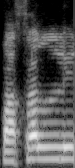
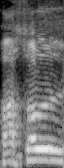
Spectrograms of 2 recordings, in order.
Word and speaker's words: فصل: আমি একটু আমরা তো সবসময় বললে যে পাসাল্লি রাব্বিকা ওয়ানহার, কিন্তু এখানে পাসাল্লি লি রাব্বিকা এটা উচ্চারণটা কি এটা হবে? হ্যাঁ পাসাল্লি তাসদিদ আছে পাসাল্লি যেটা তাসদিদ আছে, আমরা তো বলি পাসাল্লি রাব্বিকা ওয়ানহার। না, ফাসাল্লি এখন যেটা বলছেন ফাসাল্লি, ফাসা না বলে বলবেন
